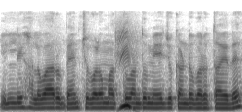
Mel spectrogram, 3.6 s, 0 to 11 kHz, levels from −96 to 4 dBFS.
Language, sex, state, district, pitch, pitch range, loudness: Kannada, male, Karnataka, Bidar, 135 Hz, 130-140 Hz, -17 LUFS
